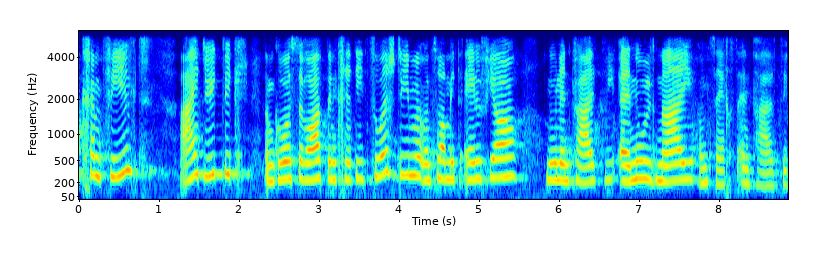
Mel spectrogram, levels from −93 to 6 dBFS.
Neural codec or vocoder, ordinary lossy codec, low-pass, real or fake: codec, 24 kHz, 1 kbps, SNAC; none; 5.4 kHz; fake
